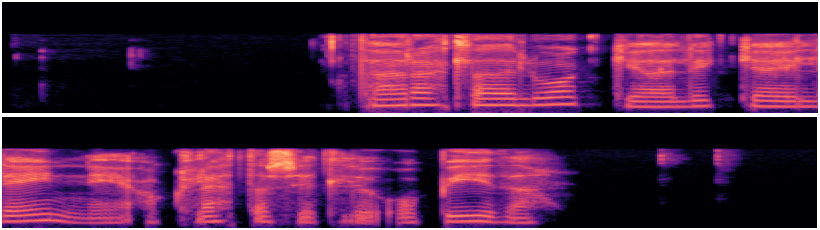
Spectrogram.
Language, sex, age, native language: Icelandic, female, 50-59, Icelandic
